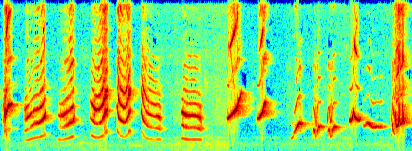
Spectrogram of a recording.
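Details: Asian pied starling in lively varied song to spur other birds: a fast chain of warbled chirps, followed by spaced upslurred whistles and short bright notes.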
